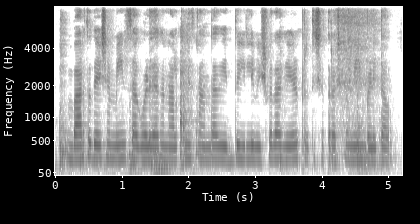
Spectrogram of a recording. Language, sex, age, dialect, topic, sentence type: Kannada, female, 18-24, Northeastern, agriculture, statement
